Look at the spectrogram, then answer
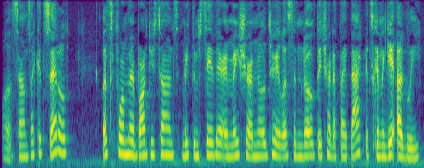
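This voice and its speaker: A woman's voice: on the high side, steady tone, fast talker, no echo, lightly acted. A woman voicing a smug, gleefully cruel colonizer puppet with theatrical delivery in an amateur puppet show. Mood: scheming, gleeful.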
